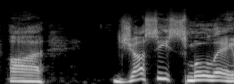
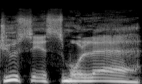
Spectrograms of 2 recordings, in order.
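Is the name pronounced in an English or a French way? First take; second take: English; French. First: The name is pronounced in a plain English way. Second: The name is pronounced in a French way.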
